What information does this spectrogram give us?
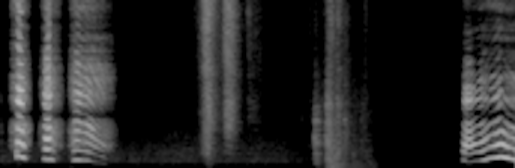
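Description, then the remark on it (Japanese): A door is shut with a single solid thud midway through, while a crow caws several times before and after it. No one speaks. “ドア閉めないでくださいよ。”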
